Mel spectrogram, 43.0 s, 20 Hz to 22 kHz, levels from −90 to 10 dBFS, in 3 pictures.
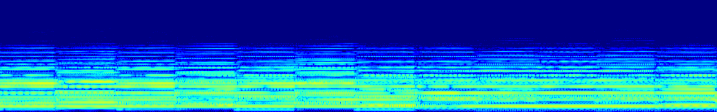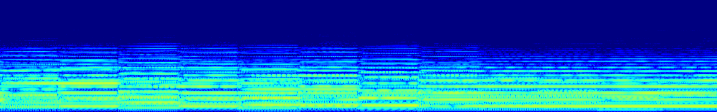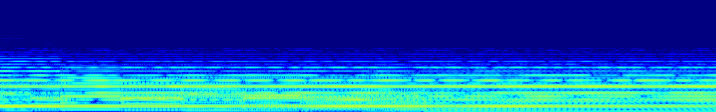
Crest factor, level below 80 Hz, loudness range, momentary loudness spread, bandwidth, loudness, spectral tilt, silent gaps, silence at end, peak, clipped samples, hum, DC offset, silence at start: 14 dB; -62 dBFS; 2 LU; 4 LU; 4.7 kHz; -32 LUFS; -8.5 dB/octave; none; 0 s; -18 dBFS; under 0.1%; none; under 0.1%; 0 s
